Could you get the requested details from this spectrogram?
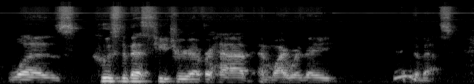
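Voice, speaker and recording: A man talks at a moderate pace in an American accent. His pitch moves in an ordinary way. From New York City (Brooklyn). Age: 60s. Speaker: educator and podcaster. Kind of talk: interview conversation. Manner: halting, many fillers.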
